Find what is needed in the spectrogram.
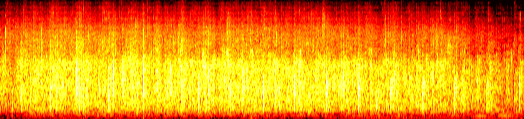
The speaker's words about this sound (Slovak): takže určite aj gastrotímu veľký potlesk.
